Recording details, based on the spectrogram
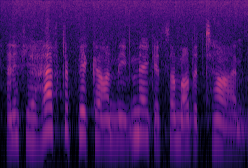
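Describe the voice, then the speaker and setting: A woman's voice: medium pitch, quick pace, natural voice, poor audio. A woman playing a proud, touchy, frayed young shopgirl in 1940s radio acting, strained and curt, on an old broadcast recording.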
